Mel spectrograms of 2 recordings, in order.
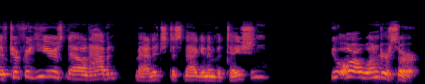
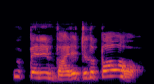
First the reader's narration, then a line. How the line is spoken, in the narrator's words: Myron stammered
